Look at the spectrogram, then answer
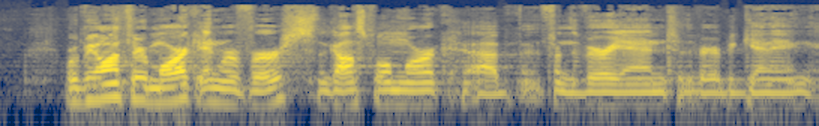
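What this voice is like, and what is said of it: Hoarse, partly lost voice. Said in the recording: “my asthma got bad, and so I lost my voice. It's here a little bit”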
